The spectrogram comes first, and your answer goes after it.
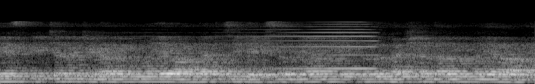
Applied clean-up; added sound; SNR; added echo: none; Bowed string instrument; 14 dB; reverberation time 1.9 s.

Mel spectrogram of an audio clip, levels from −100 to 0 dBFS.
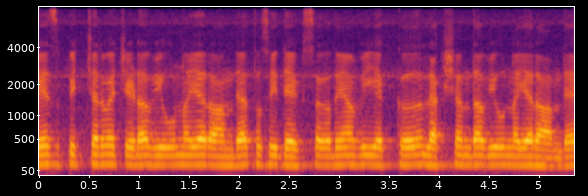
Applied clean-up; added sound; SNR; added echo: none; none; none; none.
